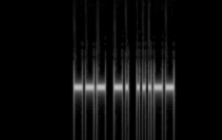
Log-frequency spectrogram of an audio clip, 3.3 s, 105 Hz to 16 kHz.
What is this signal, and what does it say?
Morse code, heard as a keyed tone, about 28 wpm, 700 Hz. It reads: ON3
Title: Callsign Prefixes for Top 100 DXCC - 28wpm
